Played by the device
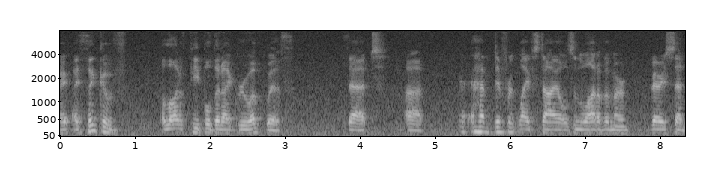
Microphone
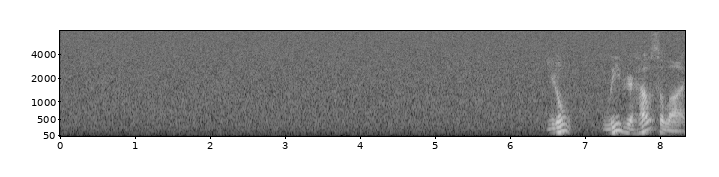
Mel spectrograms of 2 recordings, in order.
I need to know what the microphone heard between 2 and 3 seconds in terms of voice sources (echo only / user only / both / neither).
neither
